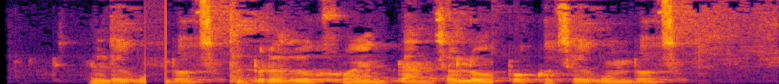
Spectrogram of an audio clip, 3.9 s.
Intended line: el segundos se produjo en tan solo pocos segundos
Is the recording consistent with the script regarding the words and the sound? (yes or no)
no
